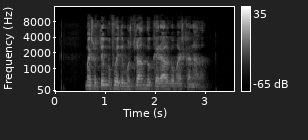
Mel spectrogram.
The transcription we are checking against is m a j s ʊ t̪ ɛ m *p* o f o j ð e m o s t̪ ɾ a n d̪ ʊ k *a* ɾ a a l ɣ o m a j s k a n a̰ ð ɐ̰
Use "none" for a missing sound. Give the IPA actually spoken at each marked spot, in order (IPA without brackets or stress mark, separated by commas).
p, ɛ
